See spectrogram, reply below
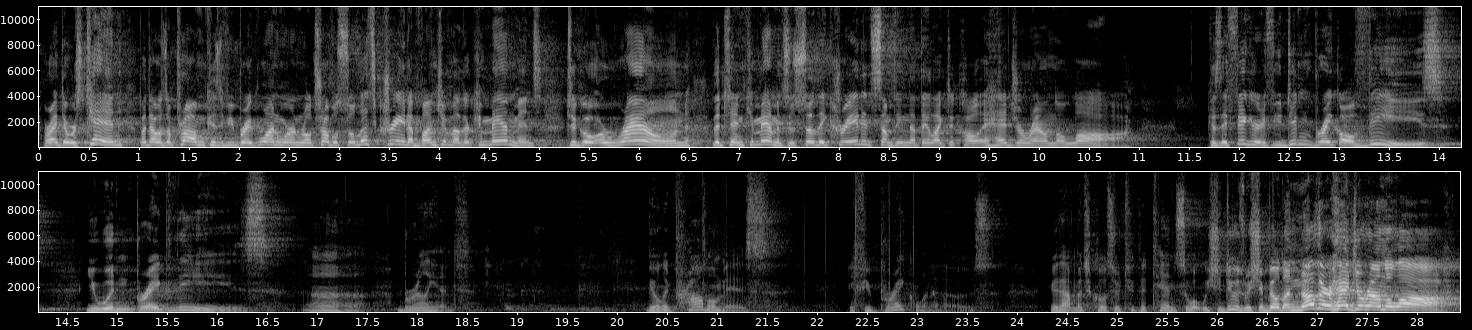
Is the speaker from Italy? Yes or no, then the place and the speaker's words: no; United States; I come from America, land of the free, home of the brave.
